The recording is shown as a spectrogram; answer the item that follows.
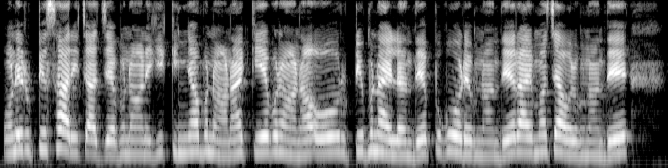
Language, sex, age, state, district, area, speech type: Dogri, female, 30-45, Jammu and Kashmir, Samba, rural, spontaneous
